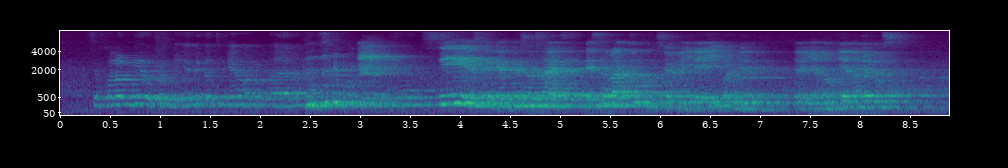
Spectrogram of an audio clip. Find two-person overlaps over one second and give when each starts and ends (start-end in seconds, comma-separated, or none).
none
